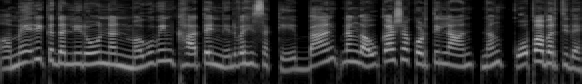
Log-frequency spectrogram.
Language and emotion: Kannada, angry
